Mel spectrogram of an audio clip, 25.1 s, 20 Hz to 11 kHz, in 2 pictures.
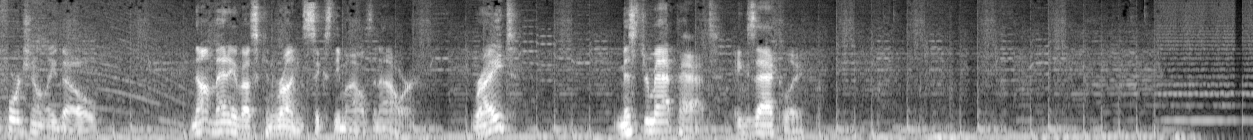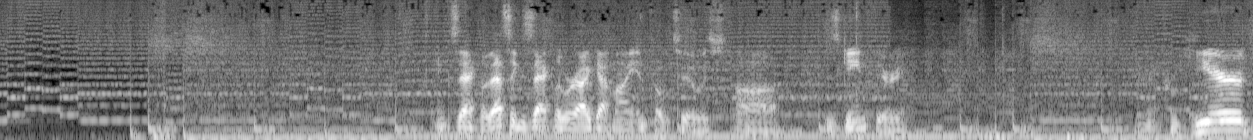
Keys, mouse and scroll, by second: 8.8 click, 9.3 space, 11.3 click, 11.3 space, 11.7 space, 14.7-16.5 drag, 18.9-20.9 shift+drag, 22.2 click, 23.7-25.0 drag, 23.7 space.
